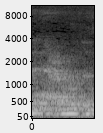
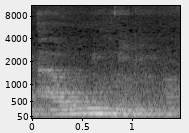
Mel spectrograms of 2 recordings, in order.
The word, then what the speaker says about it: أعوذ: A'udzu bukan a'udzu. A'udzu, a hamzah kemudian ain.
